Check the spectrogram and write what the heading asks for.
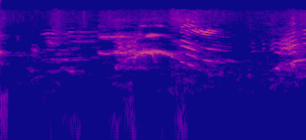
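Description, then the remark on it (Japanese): Children shriek and squeal while playing in a park, high-pitched cries rising and falling continuously over about three seconds, with faint low background rumble underneath. “今、子供の叫び声聞こえますよ、これ。”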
